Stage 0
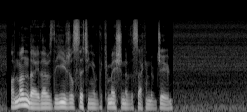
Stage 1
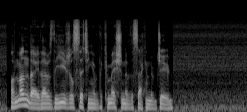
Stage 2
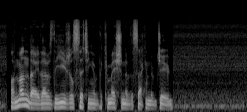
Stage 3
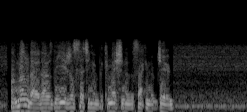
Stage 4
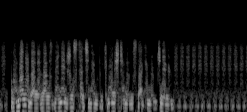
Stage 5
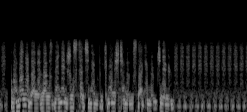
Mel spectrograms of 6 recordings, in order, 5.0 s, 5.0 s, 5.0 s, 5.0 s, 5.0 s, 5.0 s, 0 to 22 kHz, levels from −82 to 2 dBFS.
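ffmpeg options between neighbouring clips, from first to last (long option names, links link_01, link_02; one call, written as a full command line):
ffmpeg -i in.wav -filter_complex "[0:a]acrossover=split=740|810[link_01][link_02][link_03];[link_01]acompressor=threshold=-30dB:ratio=6[link_04];[link_02]aecho=1:1:83:0.188[link_05];[link_04][link_05][link_03]amix=inputs=3:normalize=0" out.wav
ffmpeg -i in.wav -af "lowshelf=frequency=110:width_type=q:width=3:gain=-9,volume=-2.5dB" out.wav
ffmpeg -i in.wav -af "aresample=11025,asoftclip=type=hard:threshold=-31.5dB,aresample=44100,flanger=delay=18.5:depth=2.3:speed=0.67,volume=4.5dB" out.wav
ffmpeg -i in.wav -filter_complex "[0:a]acrossover=split=600[link_01][link_02];[link_01]aeval=exprs='val(0)*(1-1/2+1/2*cos(2*PI*8.4*n/s))':channel_layout=same[link_03];[link_02]aeval=exprs='val(0)*(1-1/2-1/2*cos(2*PI*8.4*n/s))':channel_layout=same[link_04];[link_03][link_04]amix=inputs=2:normalize=0,volume=3.5dB" out.wav
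ffmpeg -i in.wav -af "alimiter=level_in=8.5dB:limit=-24dB:level=0:latency=1:release=22,volume=-8.5dB,volume=2.5dB" out.wav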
